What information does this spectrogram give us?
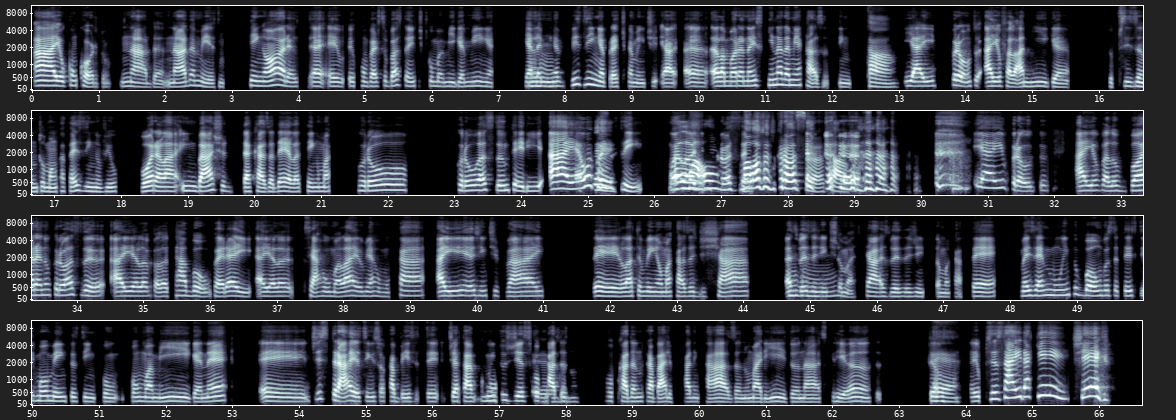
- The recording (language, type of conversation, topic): Portuguese, podcast, De que forma o seu celular influencia as suas conversas presenciais?
- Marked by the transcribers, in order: unintelligible speech; laugh; chuckle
